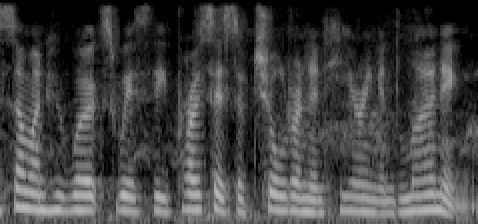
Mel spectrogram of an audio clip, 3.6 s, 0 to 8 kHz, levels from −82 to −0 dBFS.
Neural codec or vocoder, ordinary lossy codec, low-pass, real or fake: none; AAC, 32 kbps; 7.2 kHz; real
